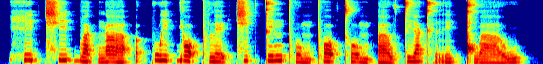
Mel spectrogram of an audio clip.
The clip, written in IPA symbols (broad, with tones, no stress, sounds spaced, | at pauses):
h i˥˩ ʔ t͡ɕʰ i˥˩ ʔ b a˨˩ k̚ ŋ a˨˩ ʔ | k w i˥˩ t̚ j ɔ˥˩ ʔ pʰ l e˨˩ ʔ t͡ɕ ɯ˥˩ k̚ t i˥˩ n pʰ o˩˦ m pʰ ɔ˦˥ ʔ tʰ o˨˩ m ʔ a˩˦ w t i˦˥ a̯ kʰ r i˨˩ t̚ kʰ w a˩˦ w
